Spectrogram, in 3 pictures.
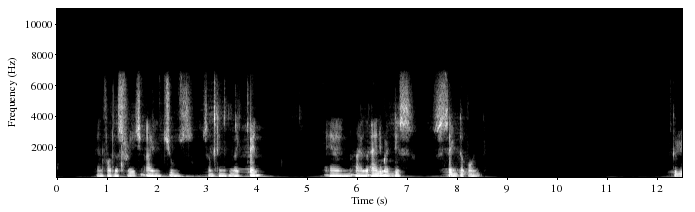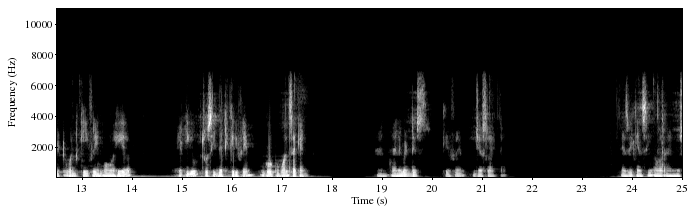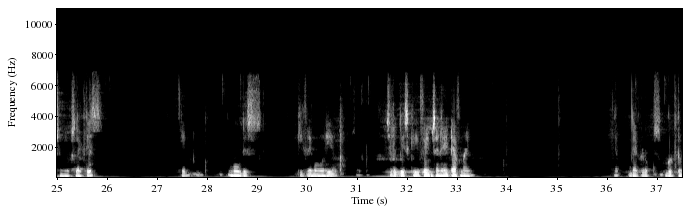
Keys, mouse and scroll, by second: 0.6-2.2 drag, 3.8 Return, 5.4-12.9 drag, 14.2 u, 15.8 =, 16.2 =, 17.3-22.0 drag, 22.4 space, 24.3 click, 24.6 space, 26.1-28.8 drag, 29.2 space, 31.0-32.7 drag, 32.7 F9, 33.5 click, 34.0 space, 35.5 click, 37.4 space.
